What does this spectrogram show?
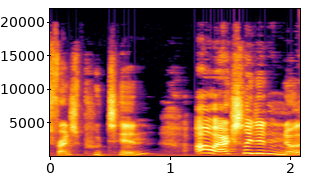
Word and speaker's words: poutine: as a canadian i have to educate it's pronounced tin as because it's french putin oh i actually didn't know that jimmy habanero thank you so much for the education because i've been calling it poutine like an american this whole time nobody's corrected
